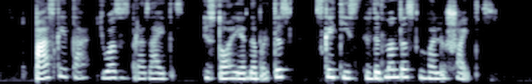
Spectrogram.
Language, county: Lithuanian, Klaipėda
